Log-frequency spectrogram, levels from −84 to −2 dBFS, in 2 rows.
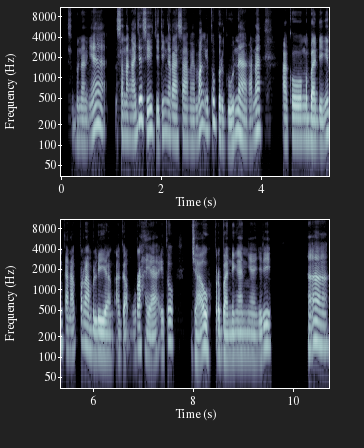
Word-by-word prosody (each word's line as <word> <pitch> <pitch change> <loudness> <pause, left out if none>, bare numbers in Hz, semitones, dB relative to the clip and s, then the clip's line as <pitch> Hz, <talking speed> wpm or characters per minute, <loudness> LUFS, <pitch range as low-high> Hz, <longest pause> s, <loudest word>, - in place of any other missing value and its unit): sebenarnya 140 +11 -2 0.2
seneng 140 -2 0
aja, 185 - +5
sih. 170 -1 +3
Jadi 150 +5 -4
ngerasa 130 -2 +1
memang, 120 - 0
itu 160 +7 -1
berguna. 120 - +1
Karena 140 +10 +1 0.4
aku 125 0 +2
ngebandingin, 120 +3 +2
karena 125 -2 -1
aku - - -52
pernah 155 -6 +1
beli 115 -1 +4
yang 110 -1 -2
agak 115 - -2
murah, 130 +6 +1
ya. 105 0 0
Itu, 160 +9 -3 0.3
jauh 135 +6 +2
perbandingannya. 115 -1 0
Jadi 150 +7 0 0.8
heeh. 170 -2 +4
125 Hz, 140 wpm, -23 LUFS, 115-150 Hz, 0.8 s, aja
